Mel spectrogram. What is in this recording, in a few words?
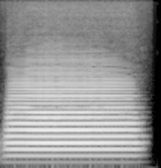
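bass trombone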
